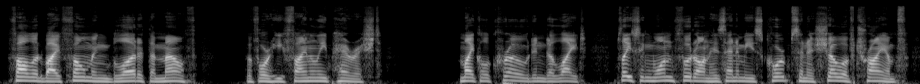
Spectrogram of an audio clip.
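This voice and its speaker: Bright-voiced man narrating an audiobook. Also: a little high, smooth, no echo, studio quality. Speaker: author narrating own audiobook. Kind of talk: scripted dramatic storytelling narration.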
